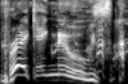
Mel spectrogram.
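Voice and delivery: high, slow, hammed-up breaking news; news announcer. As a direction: announce it like a TV anchor. Mock announcement of alphorn video.

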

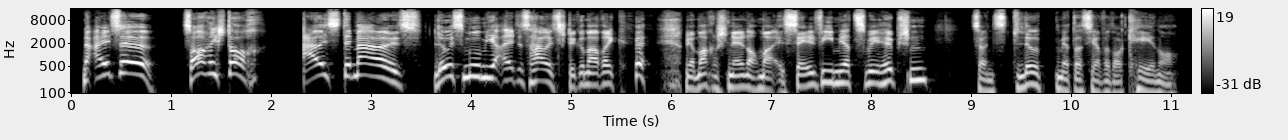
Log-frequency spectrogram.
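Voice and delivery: high, boastful show-off prince; cocky prince voice. Acted. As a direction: brag like a vain young prince. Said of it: "der Prinz rief". (angeberischer Prinz)

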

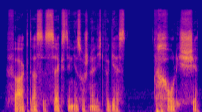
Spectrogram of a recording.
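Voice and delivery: breathless hushed swear; awed whisper. Real, not acted. Coach recalling unforgettable sex, whispering in awe. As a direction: whisper it like you can't believe it.

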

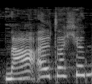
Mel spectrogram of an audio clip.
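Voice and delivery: put-on high, bright child-angel voice; lightly voiced cheerful child; Christkind voice. A narrator's reading. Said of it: "fragte das Christkind". (kindliche Christkindstimme)

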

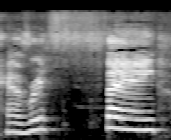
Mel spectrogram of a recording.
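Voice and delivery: "Everything" with a breathy, unvoiced TH, just air. Shown as a demonstration. Teacher contrasting the unvoiced TH with the voiced one. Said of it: "O T H aqui não tem vocalização. Só arzinho".

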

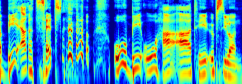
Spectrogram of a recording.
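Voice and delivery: slow letter-by-letter spelling. Shown as a demonstration. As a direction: spell each letter out slowly. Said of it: "Ich buchstabiere das mal".

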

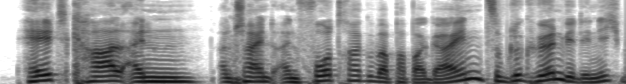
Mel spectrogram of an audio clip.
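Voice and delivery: normal talking voice

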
